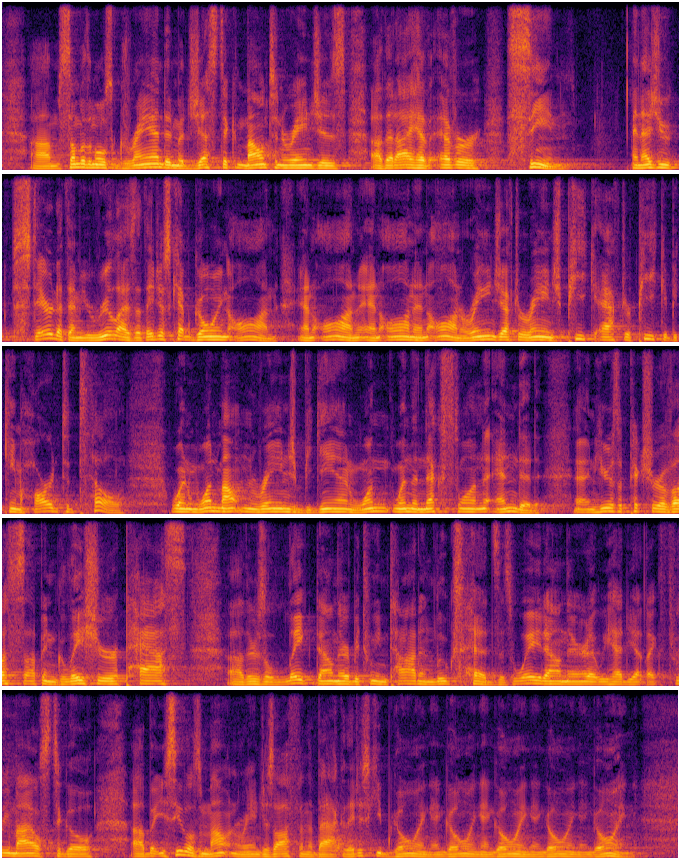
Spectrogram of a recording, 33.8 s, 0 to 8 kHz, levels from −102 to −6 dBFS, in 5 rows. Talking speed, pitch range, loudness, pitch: 205 wpm, 115-135 Hz, -22 LUFS, 125 Hz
